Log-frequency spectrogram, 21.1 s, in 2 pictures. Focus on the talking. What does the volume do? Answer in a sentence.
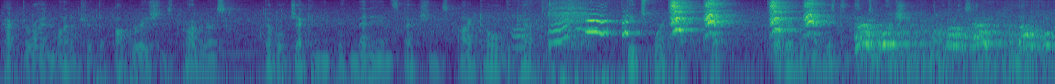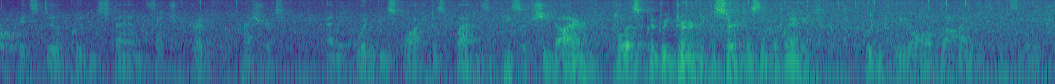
The loudness of the talking goes up.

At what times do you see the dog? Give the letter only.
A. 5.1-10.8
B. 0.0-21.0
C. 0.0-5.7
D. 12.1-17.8
A.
